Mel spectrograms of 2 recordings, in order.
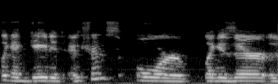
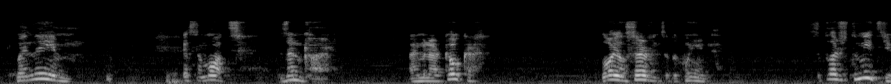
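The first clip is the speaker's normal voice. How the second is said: character voice with a put-on French accent; 2 semitones higher, 5 dB quieter than usual. Introducing an Aarakocra ranger character to the party: French accent. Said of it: "Ranger Aarakocra with a French accent".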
